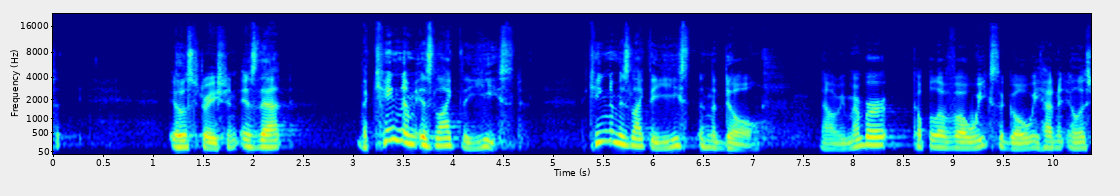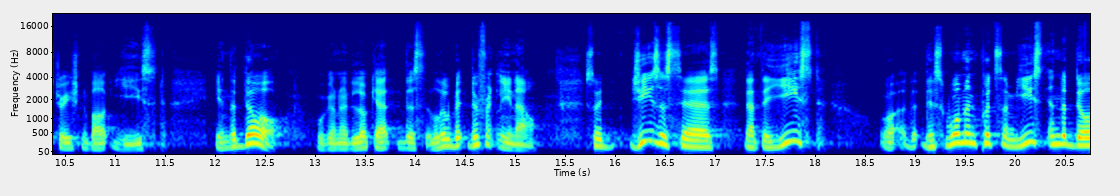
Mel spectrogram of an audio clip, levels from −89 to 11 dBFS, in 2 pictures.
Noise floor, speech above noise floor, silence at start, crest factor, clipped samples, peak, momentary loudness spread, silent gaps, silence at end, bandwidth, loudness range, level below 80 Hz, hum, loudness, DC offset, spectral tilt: -74 dBFS; 43 dB; 0 s; 20 dB; under 0.1%; -12 dBFS; 15 LU; none; 0 s; 18 kHz; 4 LU; -88 dBFS; none; -31 LUFS; under 0.1%; -5.5 dB/octave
